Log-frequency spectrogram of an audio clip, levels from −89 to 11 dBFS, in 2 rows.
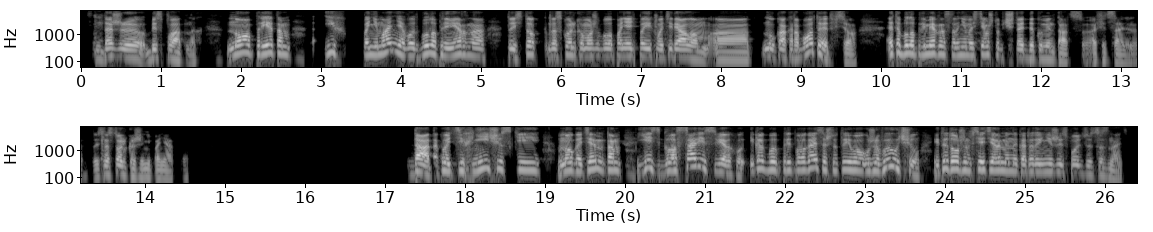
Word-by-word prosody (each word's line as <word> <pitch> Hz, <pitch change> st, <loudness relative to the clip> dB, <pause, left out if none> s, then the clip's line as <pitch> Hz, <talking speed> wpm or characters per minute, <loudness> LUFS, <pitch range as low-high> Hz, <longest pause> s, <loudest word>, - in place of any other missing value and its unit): ть 130 Hz, -2 st, -15 dB
даже 150 Hz, -3 st, +1 dB
бесплатных. 145 Hz, -1 st, -2 dB, 0.3 s
Но 210 Hz, +2 st, +4 dB
при 200 Hz, 0 st, +2 dB
этом, 200 Hz, -3 st, +3 dB, 0.3 s
э, -, -, -19 dB
их 215 Hz, +1 st, -6 dB, 0.2 s
понимание 185 Hz, +3 st, +2 dB
вот 160 Hz, -2 st, 0 dB
было 195 Hz, +3 st, +2 dB
примерно, 165 Hz, -3 st, 0 dB, 0.3 s
то 150 Hz, -, -1 dB
есть 140 Hz, -, -1 dB
то, 185 Hz, -1 st, +2 dB
к -, -, -31 dB
насколько 155 Hz, +2 st, -3 dB
можно 155 Hz, -1 st, -2 dB
было 155 Hz, 0 st, -3 dB
понять 160 Hz, -1 st, +1 dB
по 160 Hz, -, -5 dB
их 150 Hz, -1 st, -1 dB
материалам, 140 Hz, -7 st, +3 dB
а, 115 Hz, +1 st, 0 dB
ну, 150 Hz, -1 st, -5 dB
как -, -, +4 dB
работает 185 Hz, -, +1 dB
всё. -, -, -7 dB, 0.4 s
Это 230 Hz, -, +1 dB
было 200 Hz, 0 st, +4 dB
примерно 195 Hz, 0 st, +2 dB
сравнимо 170 Hz, -1 st, -4 dB
с -, -, -11 dB
тем, 185 Hz, -1 st, -2 dB
чтоб 170 Hz, -5 st, -11 dB
читать 145 Hz, 0 st, +1 dB
документацию 120 Hz, -6 st, -4 dB
официальную. 100 Hz, -1 st, -9 dB
То -, -, -11 dB
есть 105 Hz, -, -10 dB
настолько 130 Hz, -3 st, -2 dB
же 105 Hz, 0 st, -8 dB
непонятно. 95 Hz, -5 st, -11 dB, 2.8 s
Да, -, -, +9 dB
такой 185 Hz, -3 st, 0 dB
технический. 190 Hz, 0 st, -2 dB, 0.2 s
Много 175 Hz, -2 st, +2 dB
терм 200 Hz, +2 st, +1 dB
там 190 Hz, -3 st, +3 dB, 0.2 s
есть 225 Hz, -1 st, -3 dB
глоссарий 240 Hz, +8 st, +3 dB
сверху, 160 Hz, -6 st, +1 dB
и 345 Hz, -5 st, -9 dB
как 215 Hz, -5 st, 0 dB
бы 195 Hz, 0 st, +1 dB
предполагается, 195 Hz, +3 st, -1 dB
что 175 Hz, -1 st, -6 dB
ты 200 Hz, -, -4 dB
его 190 Hz, -2 st, +1 dB
уже 170 Hz, +1 st, -4 dB
выучил, 235 Hz, -, -2 dB
и 145 Hz, -, -4 dB
ты 220 Hz, -, -2 dB
должен 200 Hz, -2 st, +3 dB
все 195 Hz, +2 st, +2 dB
термины, 185 Hz, -3 st, 0 dB
которые 165 Hz, +1 st, -1 dB
ниже 165 Hz, -1 st, -4 dB
используются, 145 Hz, -4 st, -8 dB
знать. 100 Hz, -3 st, -12 dB
170 Hz, 160 wpm, -23 LUFS, 145-195 Hz, 2.8 s, Да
